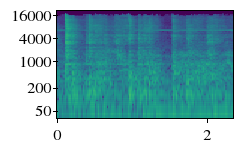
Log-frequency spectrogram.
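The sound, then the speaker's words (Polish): Faint scraping of a spoon stirring semolina into hot milk in a pot. A few soft, rhythmic strokes against the metal. “wsypuję sobie pierwsze dwie łyżki kaszy i zaczynam mieszać”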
